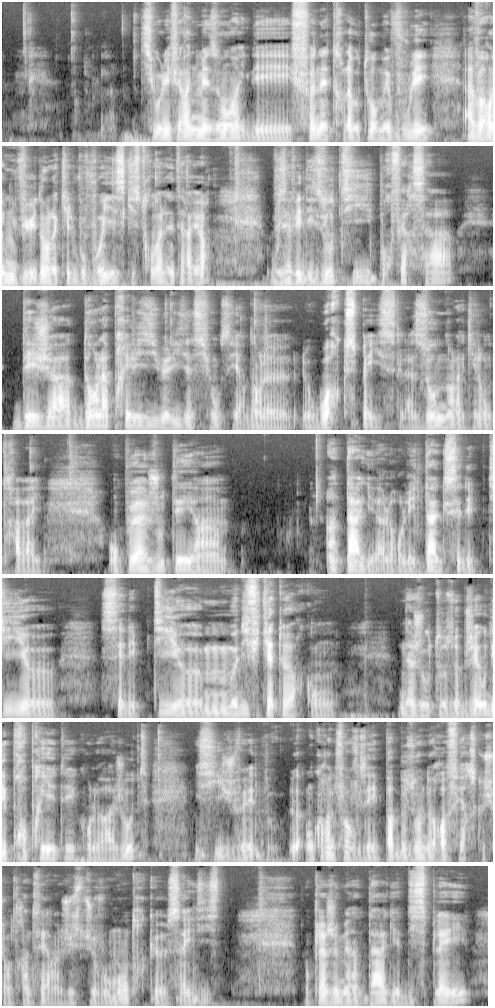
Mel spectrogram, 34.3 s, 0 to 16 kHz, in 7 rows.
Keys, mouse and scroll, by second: 1.2-1.7 alt+middle drag, 5.9-6.4 alt+middle drag, 6.6 alt+middle click, 6.9 alt+middle click, 7.3 alt+middle click, 11.4 click, 14.9 right click, 25.9 click.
